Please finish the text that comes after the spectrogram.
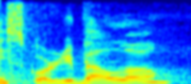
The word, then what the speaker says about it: Scordi-Bello: name for the jury my name is scor Bello my last name is spelled s c o r d i hyphen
